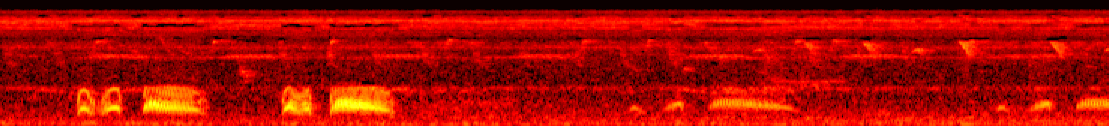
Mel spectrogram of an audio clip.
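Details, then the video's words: Spotted dove from Ninh Thuận, Vietnam, cooing: low, soft paired coos in two quick bursts, then a longer drawn-out coo and quieter short notes, with faint high chirps of other birds behind. "Cu gáy Ninh Thuận"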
